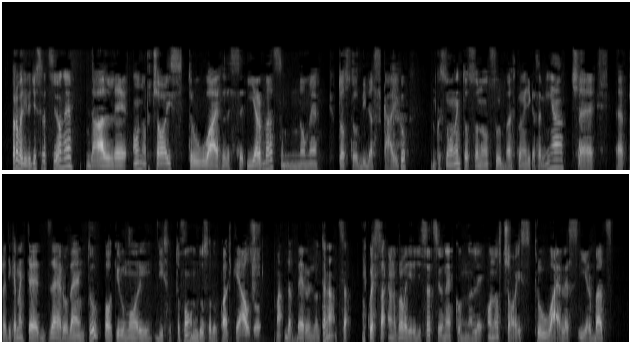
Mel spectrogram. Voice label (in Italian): Test registrazione Honor Choice True Wireless Earbuds esterno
